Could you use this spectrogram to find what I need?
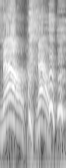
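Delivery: shrieked high, loud No; mock-outraged shriek of protest; shaking with anger. Real, not acted. Outraged at the rating.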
